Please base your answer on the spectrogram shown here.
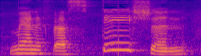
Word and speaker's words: manifestation: On the second word, manifestation, the syllable stress is on the fourth syllable.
